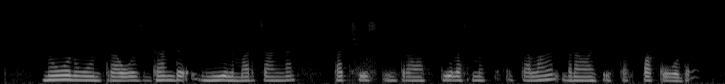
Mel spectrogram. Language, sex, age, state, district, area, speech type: Kashmiri, female, 30-45, Jammu and Kashmir, Baramulla, rural, spontaneous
